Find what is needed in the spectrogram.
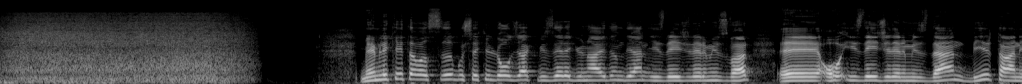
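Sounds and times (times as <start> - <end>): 
sea waves crashing on the shore at Alanya, Antalya, Turkey in cold rainy weather: 0.0 - 2.6
speech: 3.6 - 10.2.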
